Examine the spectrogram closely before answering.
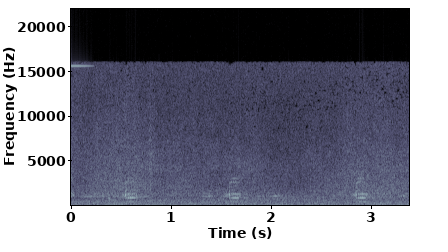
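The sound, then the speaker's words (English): Wind whips against bare cliffs on a cold, clear February morning, a dense continuous roar of rushing air and buffeting that swells slightly in a few soft gusts. “the wind doesn't stop whipping against these naked cliffs.”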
